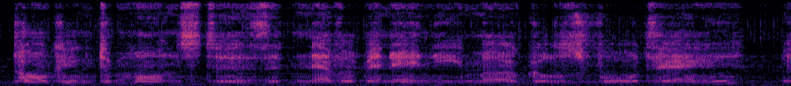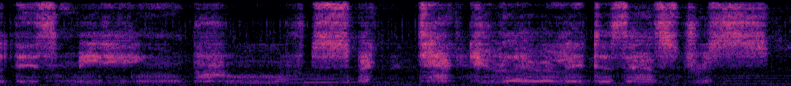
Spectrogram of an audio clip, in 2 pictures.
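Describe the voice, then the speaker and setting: A man narrating a fairy-tale story for a game in an expressive storybook style. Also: a bass voice, measured pace, vocal fry, hardly any pauses. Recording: distant voice with music behind.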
